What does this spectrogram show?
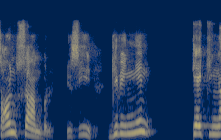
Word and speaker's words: ensemble: among the characters that is called Ensemble acting e and s e m b l e but pronounced as Ensemble you see giving in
